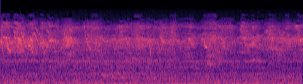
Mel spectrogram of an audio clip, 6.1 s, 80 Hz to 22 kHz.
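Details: Rose-ringed Parakeets passing overhead in flight after flight at dawn above a south Delhi rooftop terrace garden during the 2020 lockdown, the most vociferous birds then; dense overlapping harsh high calls fill a busy dawn chorus.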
